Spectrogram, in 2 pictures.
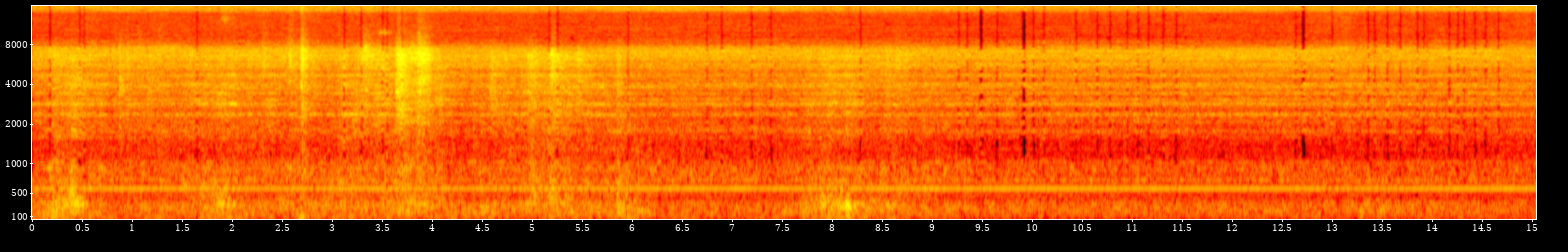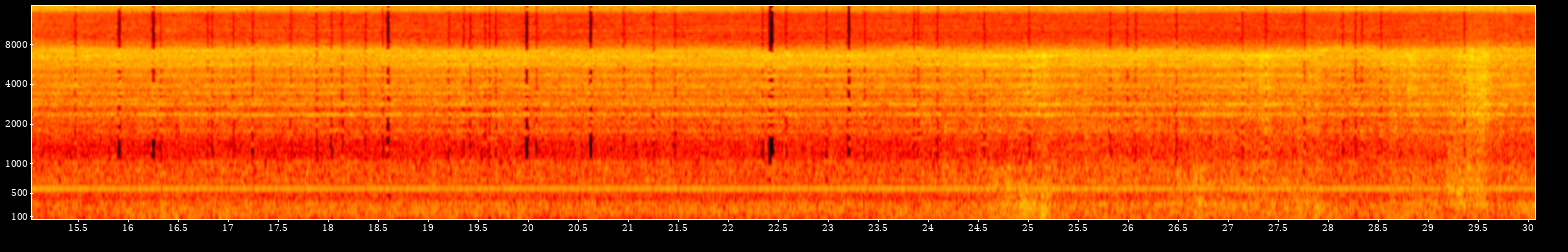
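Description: Train running along the track, heard from inside the driver's cab, with a steady hum under the running noise. The wheels knock over turnouts and rail joints several times in the first eight seconds, loudest about eight seconds in, and once more near the end.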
